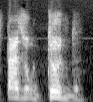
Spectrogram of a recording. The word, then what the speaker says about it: Basildon: Well, it hasn't got a T in it, mate. It's Basildun, not Basilton.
